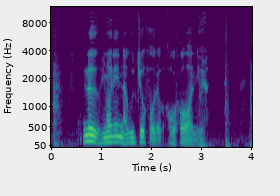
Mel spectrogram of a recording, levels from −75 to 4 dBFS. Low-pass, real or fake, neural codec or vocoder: 10.8 kHz; fake; codec, 24 kHz, 1 kbps, SNAC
